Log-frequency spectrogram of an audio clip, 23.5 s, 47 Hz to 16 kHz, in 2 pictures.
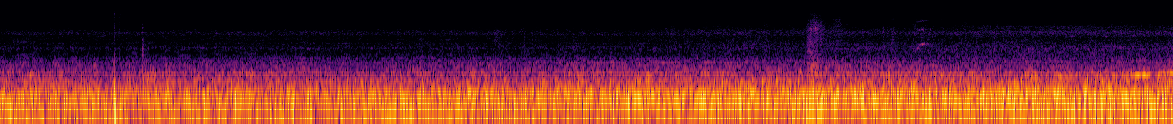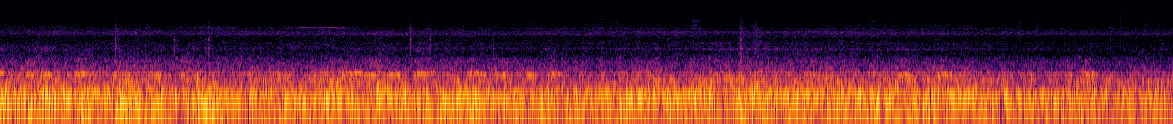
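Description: Steady rumble of an ES2G Lastochka electric train running at speed, heard from inside the passenger car, with a few sharp clicks.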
